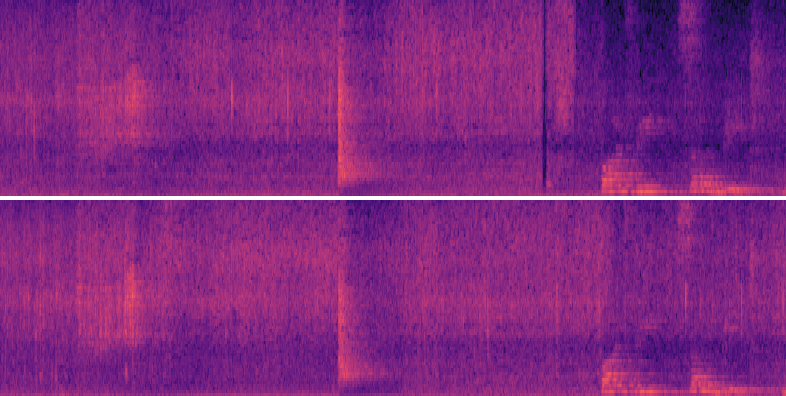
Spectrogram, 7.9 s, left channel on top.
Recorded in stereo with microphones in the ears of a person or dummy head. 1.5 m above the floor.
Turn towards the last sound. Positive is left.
turn(degrees=-80)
